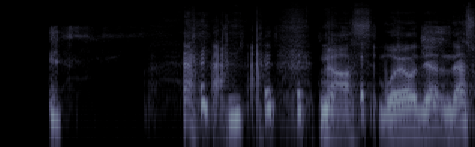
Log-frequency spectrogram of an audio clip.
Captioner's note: both laugh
